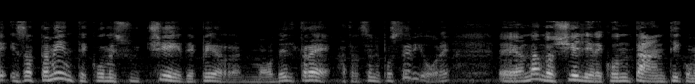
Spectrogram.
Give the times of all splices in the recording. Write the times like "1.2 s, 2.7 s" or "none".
none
